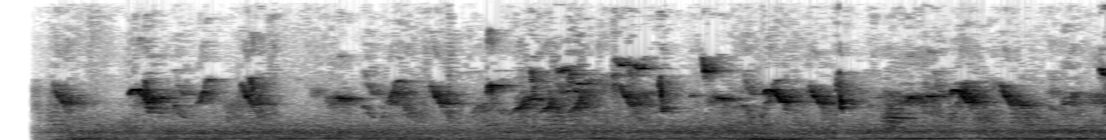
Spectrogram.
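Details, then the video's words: African silverbills kept as pet finches. Several birds keep up a busy stream of high, thin chirps and short downward-sweeping tweets that overlap steadily over a faint low hum. "African silverbills"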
